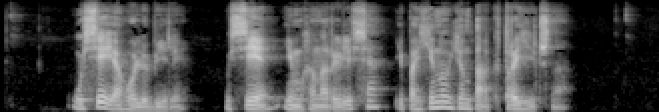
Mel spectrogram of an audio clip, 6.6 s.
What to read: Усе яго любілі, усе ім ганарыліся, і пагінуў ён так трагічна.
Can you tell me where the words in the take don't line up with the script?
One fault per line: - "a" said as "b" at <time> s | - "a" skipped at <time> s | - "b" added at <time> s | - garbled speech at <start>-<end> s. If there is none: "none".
none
